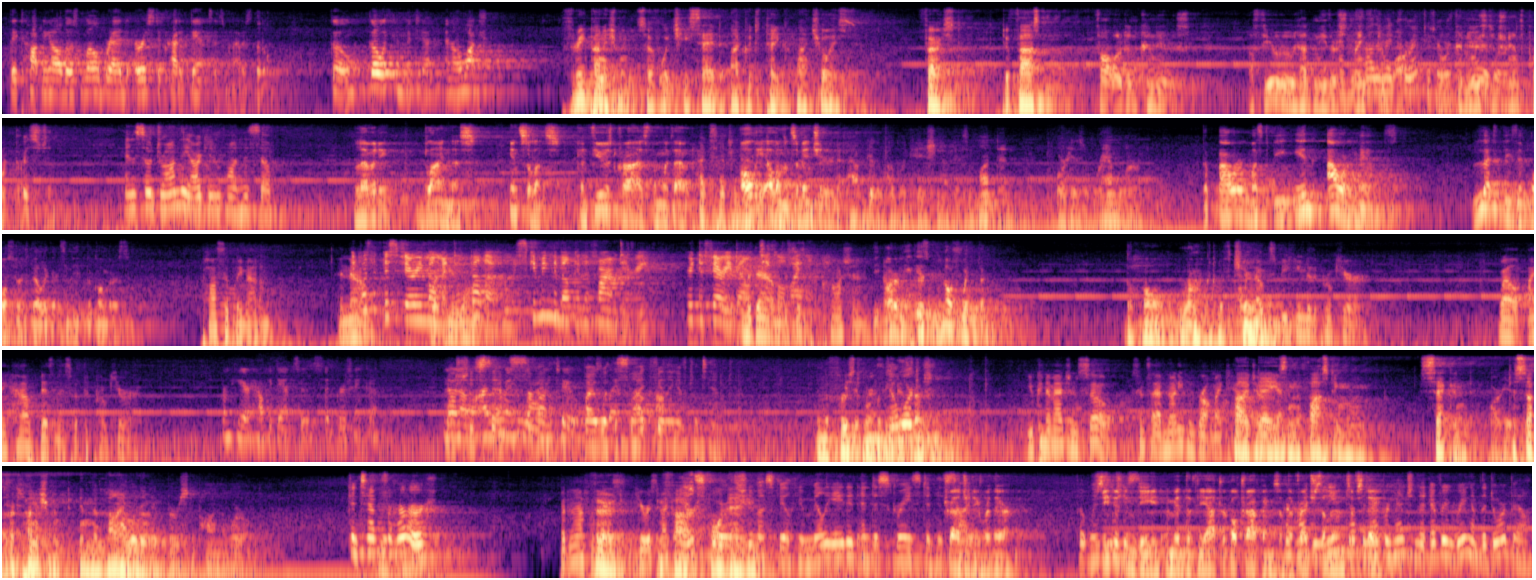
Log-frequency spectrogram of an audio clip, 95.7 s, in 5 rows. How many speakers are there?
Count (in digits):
9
